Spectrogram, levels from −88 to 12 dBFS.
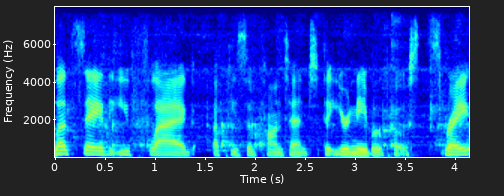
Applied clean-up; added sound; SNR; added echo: none; Water tap, faucet / Water; 17 dB; none.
